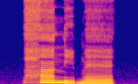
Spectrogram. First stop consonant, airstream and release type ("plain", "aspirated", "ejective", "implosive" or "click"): plain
